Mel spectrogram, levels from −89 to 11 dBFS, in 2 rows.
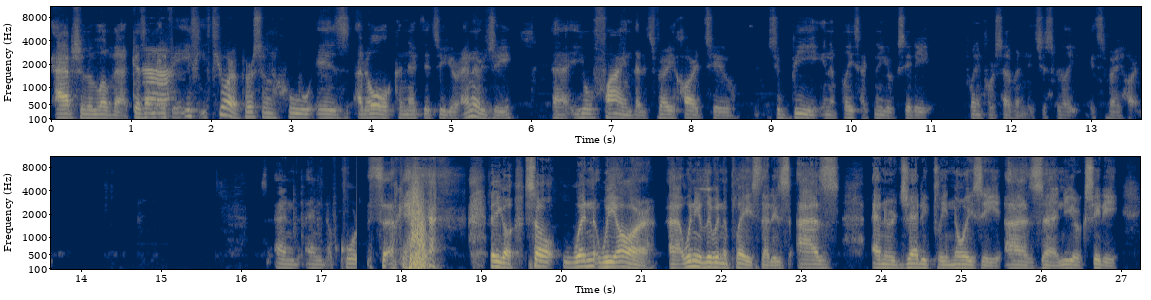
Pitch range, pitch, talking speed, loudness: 105-130 Hz, 115 Hz, 165 wpm, -25 LUFS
